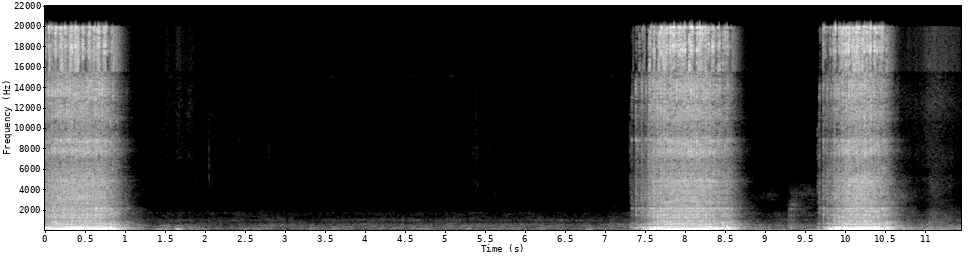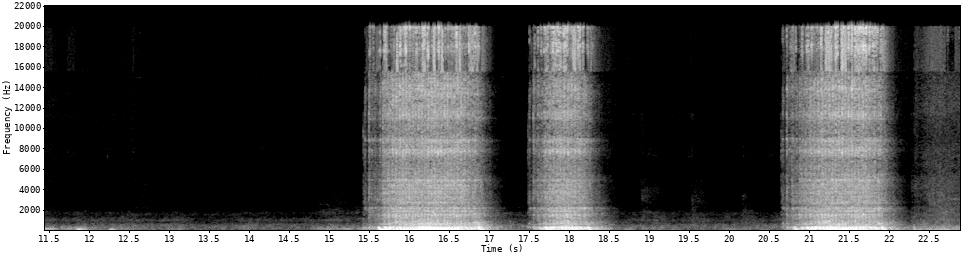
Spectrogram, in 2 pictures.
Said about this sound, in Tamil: சுடிதார் 46 இன்ச் சுடிதாருங்கிறதுனால நகர்த்தி ஸ்டிச் பண்ண வேண்டியதாக இருக்குது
